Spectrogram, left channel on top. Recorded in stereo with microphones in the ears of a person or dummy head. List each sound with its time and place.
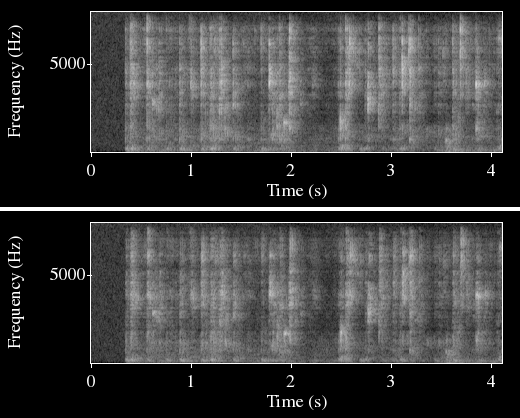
0.3 s dripping: 75° left (ahead or behind), 1.9 m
